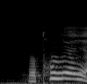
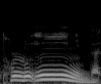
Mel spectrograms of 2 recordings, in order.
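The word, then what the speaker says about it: toluene: 톨루엔이 아니고 톨루인입니다.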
